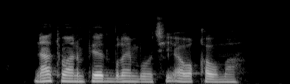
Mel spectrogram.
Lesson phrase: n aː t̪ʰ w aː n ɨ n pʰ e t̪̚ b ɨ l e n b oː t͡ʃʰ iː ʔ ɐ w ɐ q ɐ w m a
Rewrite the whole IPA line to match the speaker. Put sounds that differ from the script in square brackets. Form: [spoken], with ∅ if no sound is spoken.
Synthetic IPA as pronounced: n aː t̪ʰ w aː n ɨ [m] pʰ e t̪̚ b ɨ l e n b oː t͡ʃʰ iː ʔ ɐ w ɐ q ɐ w m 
